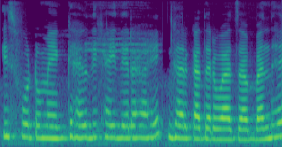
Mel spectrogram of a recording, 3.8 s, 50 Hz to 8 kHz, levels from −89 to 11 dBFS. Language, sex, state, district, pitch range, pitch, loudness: Hindi, female, Bihar, Sitamarhi, 225-255 Hz, 240 Hz, -14 LUFS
